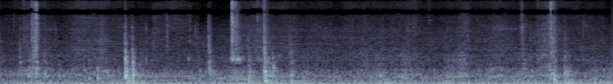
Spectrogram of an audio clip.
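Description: Steady low rumble of a car's engine and tyres heard from inside the moving car's cabin, with several sharp clicks and knocks scattered through it.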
